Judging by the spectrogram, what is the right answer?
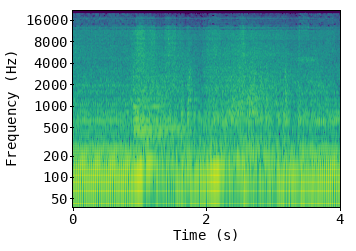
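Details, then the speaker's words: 2019 BMW M4, 3.0L twin-turbo, 454 hp, cold start with quad exhaust tips: deep, even burble with smooth rises in revs, not loud, no rasp or ticking; normal exhaust sound. "sounds cute nothing too loud"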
